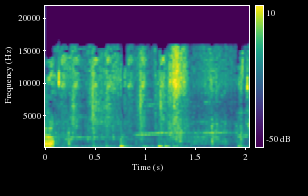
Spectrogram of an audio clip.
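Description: A thick cardboard sticker play book being opened by hand: handling rustle with a few light knocks of the board against the table.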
